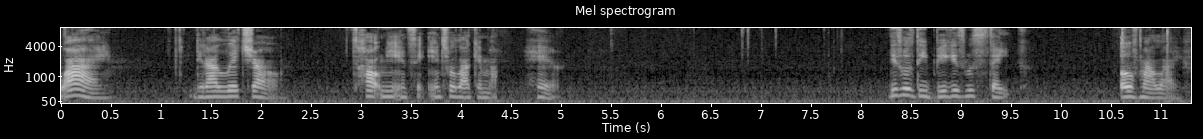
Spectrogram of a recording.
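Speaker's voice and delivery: hushed, breathy near-whisper, holding back tears. Speaker tells viewers about interlocking their hair; holding back tears. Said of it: "I'm trying my best not to cry".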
